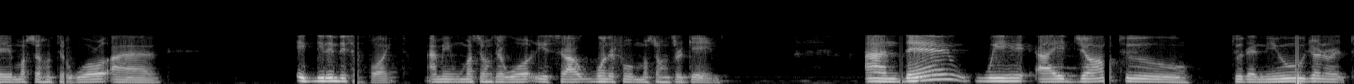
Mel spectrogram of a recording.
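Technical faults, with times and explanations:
0.64 s, 3.54 s (after "it didn't"), 9.00 s (before "then we I"), 11.04 s and 12.96 s, packet loss on an ADPCM call: hard-edged silent holes of about 20 to 60 ms, roughly one to three packets each. Because ADPCM sends only differences from an adaptive prediction, the decoder's predictor and step size lose track of the sender's during each gap. The sound comes back slightly distorted, settling within tens of milliseconds. That recovery is what separates this from a plain dropout or gating, which resumes cleanly. It is also unlike concealment, which fills the gap instead of leaving silence.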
